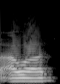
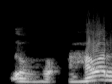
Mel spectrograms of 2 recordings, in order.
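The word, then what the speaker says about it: hour: তাহলে এটা এইচ হচ্ছে, এইচ আছে, হাওয়ার হচ্ছে না, কি হচ্ছে? আওয়ার। কারণ এখান থেকে এইটুকুর উচ্চারণ হচ্ছে, ও ইউ আর আওয়ার যেমন হয়, এইচ থাকলেও হচ্ছে না।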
